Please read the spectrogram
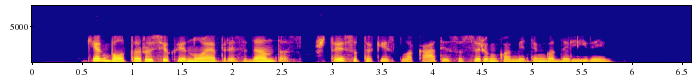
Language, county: Lithuanian, Kaunas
